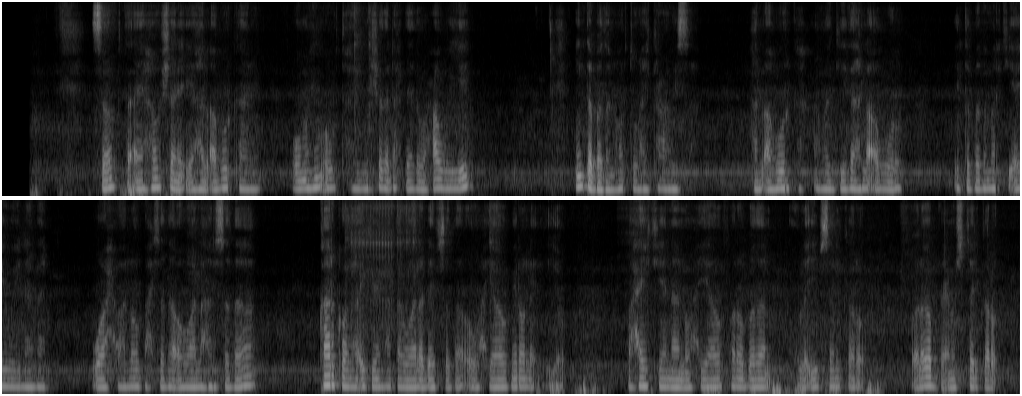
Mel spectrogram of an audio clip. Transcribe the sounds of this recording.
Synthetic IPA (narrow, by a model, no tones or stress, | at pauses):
sɐβɐbt̪ʰɐ̰ʔɛjɦɐwʃɐnɪ̰ʔḭjɔɦɐlʔɐ̰βuːrkʰaːnɛ | ʔuːmʊɦiːmʔʊ̰ɣʊt̪ʰɐ̥hɛjbʊrʃɐðɐɖɛħd̪ɛːðɐwɑħɑːwɛːjɛ | ʔɪnt̪ʰɐbɐðɐnɦɔrt̪ʰɐwɑħejkʰɐʕɑβɪsḁ | hɐlʔɐ̰βuːrkʰɐʔɐmɐɡɛːðɐɦɐlɐ̰ʔɐ̰βuːɾɔ | ʔɪnt̪ʰɐbɐðɐnmɐrkʰḭːɛjwɛjnaːðaːn | wʔɑːħwaːlɔːbɑħsɐðaːʔɔːwɑːlɐɦɐrsɐðaː | qɑːrkʰɔːðhɐʔɛ̰jd͡ʒɪɾɛːnħɑt̪ʰaːwɑːlɐɖɛːfsɐða̰ːʔɔ̰ːwɑħjaːβɐmɪɾɔlɛ̰ḭjɔ̰ | wɑħɑjkʰɛːnaːnwɑħjaːβɐfɐɾɐbɐðɐnɔːlɐ̰ʔiːbsɐnɪkʰɐɾɔ̰ | ɔ̰ːlɐɣɐbɪʕɪ̰mɐʃt̪ʰɐɾɪkʰɐɾɔ̰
